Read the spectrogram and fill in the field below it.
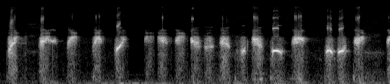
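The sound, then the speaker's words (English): A person mimics birdsong like a European thrush to a plant, with a rapid run of short whistled chirps, around twenty notes in quick, slightly uneven rhythm, fairly loud with no talking. “Can you chirp like a bird there and just see if you got the right one?”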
